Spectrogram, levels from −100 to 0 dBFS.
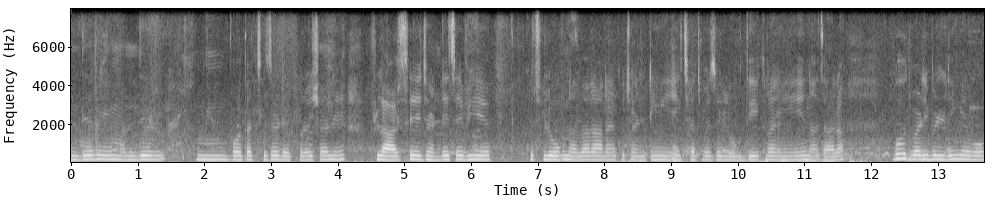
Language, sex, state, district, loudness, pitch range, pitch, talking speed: Hindi, female, Bihar, Sitamarhi, -18 LUFS, 195-210 Hz, 205 Hz, 165 wpm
